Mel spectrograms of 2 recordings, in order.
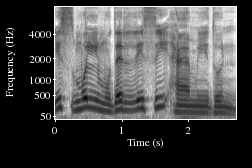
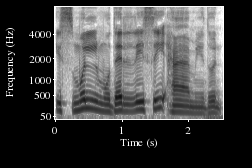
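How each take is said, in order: No difference in how they are said.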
